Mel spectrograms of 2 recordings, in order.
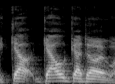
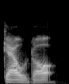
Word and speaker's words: Gal Gadot: I'm assuming she's not like British, where it'll be Gal Dot.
